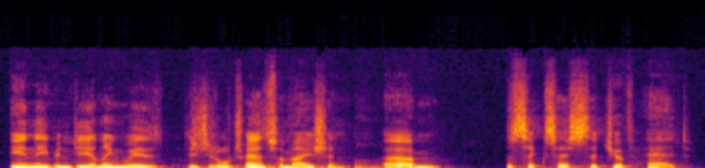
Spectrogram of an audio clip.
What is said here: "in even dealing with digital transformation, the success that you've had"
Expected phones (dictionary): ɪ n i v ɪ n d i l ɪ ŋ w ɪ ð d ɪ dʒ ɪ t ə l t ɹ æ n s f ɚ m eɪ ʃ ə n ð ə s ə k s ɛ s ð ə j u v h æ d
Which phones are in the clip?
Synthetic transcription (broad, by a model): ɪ n i v ɪ n d i l ɪ ŋ w ɪ ð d ɪ dʒ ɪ t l t ɹ æ n s f ɚ m eɪ ʃ ə n ð ə s ə k s ɛ s ð ə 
